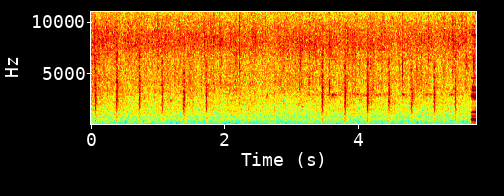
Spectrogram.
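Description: Rain falls in a video game as a faint, steady hiss of patter, with soft drop ticks landing every second or so, quiet and even throughout.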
